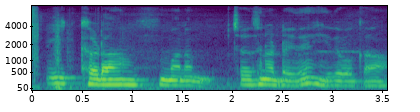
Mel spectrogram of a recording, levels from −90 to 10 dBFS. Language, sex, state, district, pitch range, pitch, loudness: Telugu, male, Andhra Pradesh, Annamaya, 115-140 Hz, 130 Hz, -16 LUFS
